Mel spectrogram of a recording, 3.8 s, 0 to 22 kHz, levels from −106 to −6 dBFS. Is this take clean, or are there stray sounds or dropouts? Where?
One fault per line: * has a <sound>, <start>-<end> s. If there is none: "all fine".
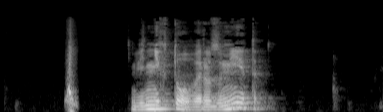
* has a whoosh, 0.6-0.8 s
